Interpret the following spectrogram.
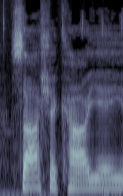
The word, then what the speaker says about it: Sasha Calle: other character that seemed interesting to me was sasha caglia is how you pronounce her name has been cast as super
